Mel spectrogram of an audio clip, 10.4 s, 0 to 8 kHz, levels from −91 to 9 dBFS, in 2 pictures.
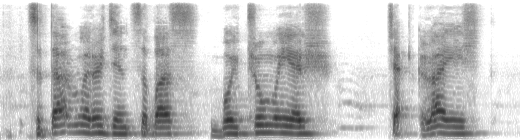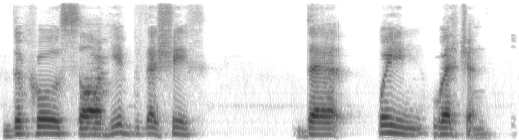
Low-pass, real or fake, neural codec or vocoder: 7.2 kHz; fake; codec, 24 kHz, 0.9 kbps, WavTokenizer, medium music audio release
